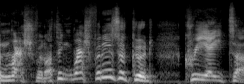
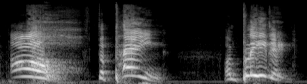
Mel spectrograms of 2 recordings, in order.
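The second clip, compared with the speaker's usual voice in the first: very loud, drawn-out, slow, high howl of pain; 8 semitones higher, 8 dB louder than usual. Stopping mid-sentence to react after biting tongue: in pain from a bitten tongue. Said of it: "I just bit my freaking tongue".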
